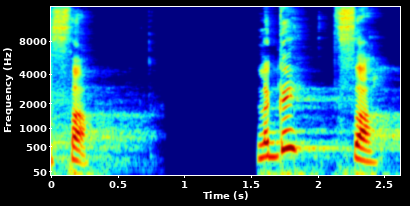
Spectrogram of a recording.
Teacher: जब हम सिंपल सपेरा वाला सा बोलेंगे तो हम क्या करेंगे, हमारी जीभ दांत से लगाएंगे, सा लग गई सा, अब बोल दिया हमने सा।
